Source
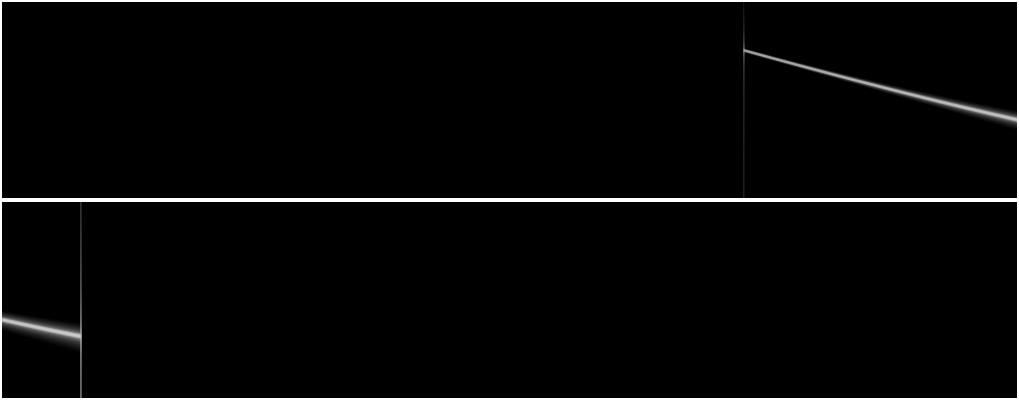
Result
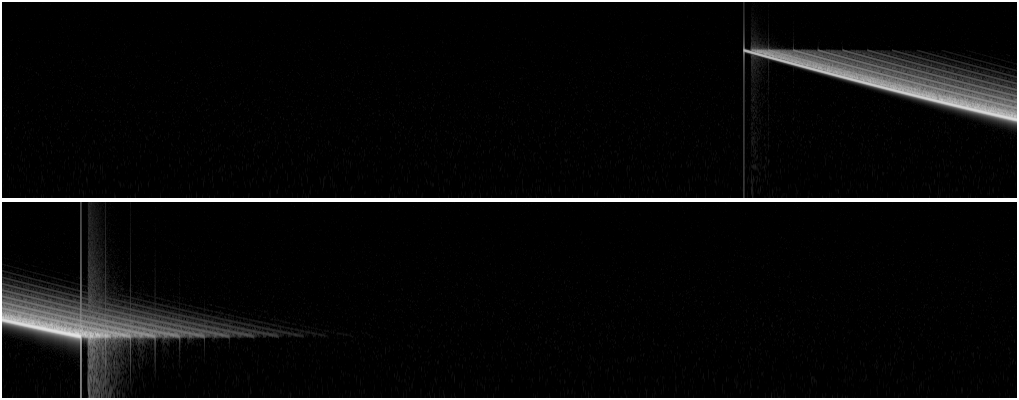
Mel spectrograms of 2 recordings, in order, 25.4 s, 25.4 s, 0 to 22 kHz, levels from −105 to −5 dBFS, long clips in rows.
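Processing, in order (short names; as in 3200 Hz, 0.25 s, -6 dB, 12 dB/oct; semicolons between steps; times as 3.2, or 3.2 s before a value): on a send: thinning echo 0.309 s, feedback 50%, high-pass 430 Hz, level -20.5 dB; on the sum: plate-style reverb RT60 1 s, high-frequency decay 0.9×, pre-delay 85 ms, DRR 9.5 dB; gain +9 dB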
